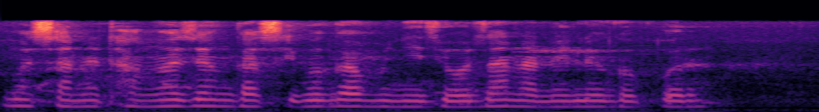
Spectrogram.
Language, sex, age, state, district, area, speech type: Bodo, female, 30-45, Assam, Udalguri, urban, spontaneous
